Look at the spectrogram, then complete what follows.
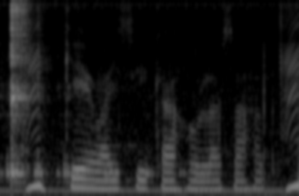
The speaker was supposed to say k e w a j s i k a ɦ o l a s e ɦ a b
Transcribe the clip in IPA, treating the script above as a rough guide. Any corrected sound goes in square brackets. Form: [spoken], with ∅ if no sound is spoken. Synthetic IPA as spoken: k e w a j s i k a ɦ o l a s [a] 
